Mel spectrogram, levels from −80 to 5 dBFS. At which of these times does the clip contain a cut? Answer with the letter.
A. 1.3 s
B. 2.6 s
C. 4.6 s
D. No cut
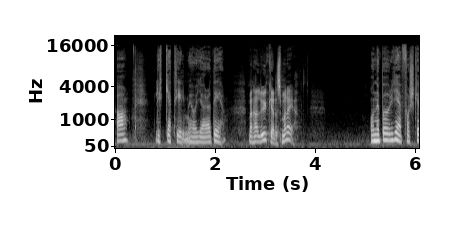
D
